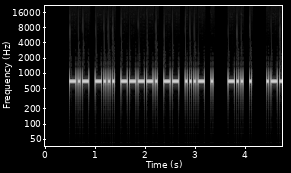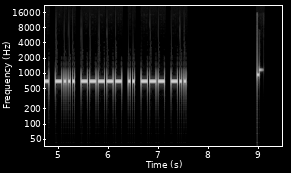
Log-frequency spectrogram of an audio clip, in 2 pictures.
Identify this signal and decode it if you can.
Morse code, heard as a keyed tone, about 28 wpm, 700 Hz. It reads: KB9MVE DE WB0IOD
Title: USA Callsign DE Callsign 28wpm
